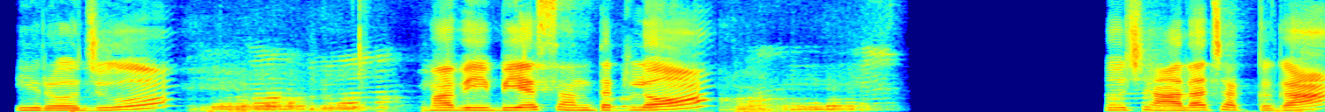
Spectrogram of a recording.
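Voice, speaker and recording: A woman's voice: high voice, sharp tone, slight background noise. A woman, a Sunday school teacher instructing and leading children firmly in short phrases.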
